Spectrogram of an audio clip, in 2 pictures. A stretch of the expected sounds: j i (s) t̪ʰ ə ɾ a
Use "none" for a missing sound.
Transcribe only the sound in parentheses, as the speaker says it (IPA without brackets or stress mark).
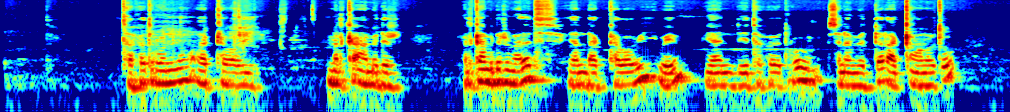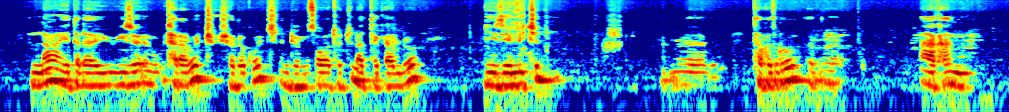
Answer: z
